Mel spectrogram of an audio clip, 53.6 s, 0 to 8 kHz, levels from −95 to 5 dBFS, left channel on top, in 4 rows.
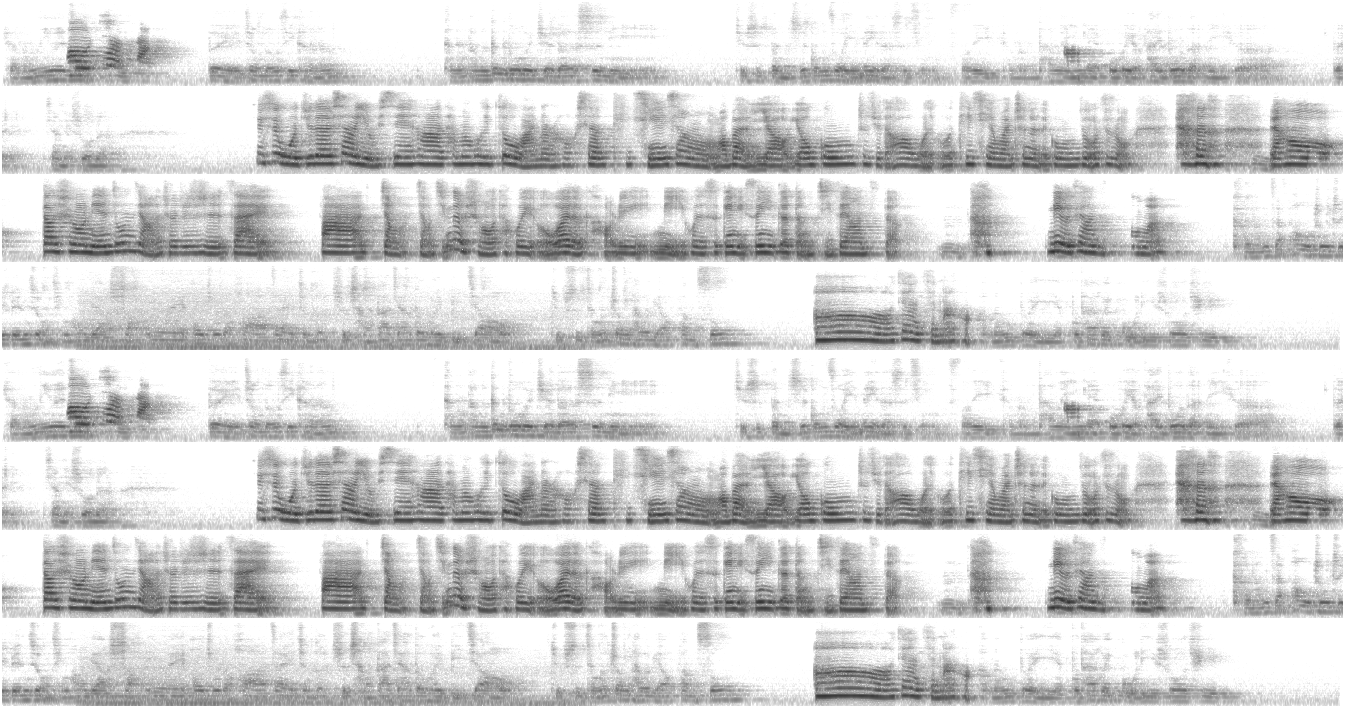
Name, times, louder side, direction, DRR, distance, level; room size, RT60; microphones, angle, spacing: voice 1, 0.0-0.9 1.1-1.4 2.1-3.4 4.4-6.6 7.3-12.7 13.3-15.0 25.9-26.2 36.2-36.6 37.3-37.5 39.1-45.4 45.7-47.6 49.4-52.4, right 1 dB, 30° right, 4.6 m, -46 dB
voice 2, 0.6-1.5 10.6-10.8 16.0-26.8 27.2-29.6 30.0-35.8 36.5-36.7 37.3-38.5 48.3-49.9, right 1 dB, 10° right, 0.7 m, -26 dB
sound 1, 41.0-46.0, right 1 dB, 25° left, 7.2 m, -51 dB
28.5 x 27.0 x 3.4 m
head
